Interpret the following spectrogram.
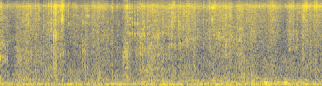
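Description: Quiet outdoor background with a few faint, short rustles and soft steps as plants are brushed past.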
